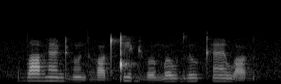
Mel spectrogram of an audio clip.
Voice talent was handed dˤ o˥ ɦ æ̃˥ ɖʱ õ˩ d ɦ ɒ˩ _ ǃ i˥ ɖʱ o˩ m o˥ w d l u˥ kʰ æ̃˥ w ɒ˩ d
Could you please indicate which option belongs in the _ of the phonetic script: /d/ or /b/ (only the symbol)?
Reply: d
